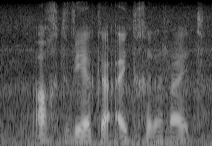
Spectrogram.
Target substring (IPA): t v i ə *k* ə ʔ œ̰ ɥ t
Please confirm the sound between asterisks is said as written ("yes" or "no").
yes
